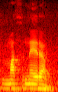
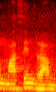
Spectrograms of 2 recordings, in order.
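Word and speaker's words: Mawsynram: पहले चेरापूंजी था, अब है मसनेरम, जिसको हम लोग मासिन राम बोलते हैं। एक्चुअली में उसका प्रोनाउंसिएशन मसनेरम है।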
